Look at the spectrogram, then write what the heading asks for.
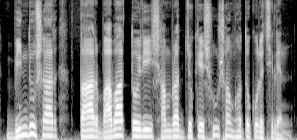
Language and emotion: Bengali, neutral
